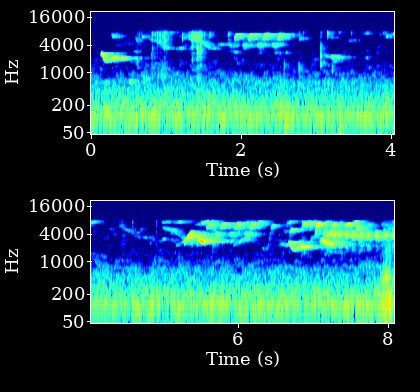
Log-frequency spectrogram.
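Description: Several birds chirping and calling, many short high calls overlapping, some sliding down in pitch. The calling is busiest in the last few seconds.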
